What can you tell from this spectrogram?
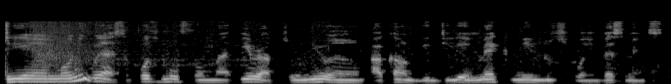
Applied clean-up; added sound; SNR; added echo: classical method spectral subtraction.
